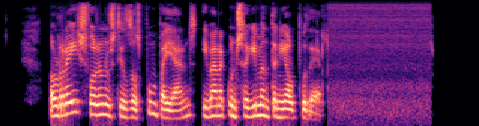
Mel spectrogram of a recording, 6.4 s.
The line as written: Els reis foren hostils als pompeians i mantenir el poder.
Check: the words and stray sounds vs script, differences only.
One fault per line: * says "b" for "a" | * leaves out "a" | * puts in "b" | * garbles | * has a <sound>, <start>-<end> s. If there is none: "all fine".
* puts in "van aconseguir"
